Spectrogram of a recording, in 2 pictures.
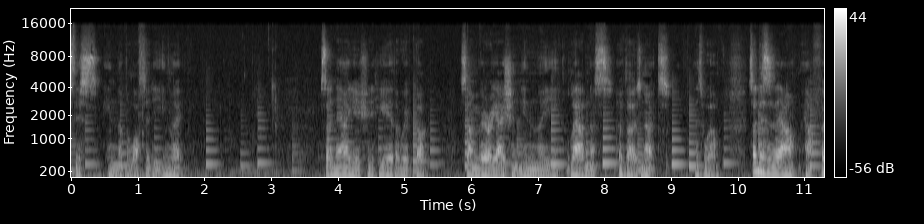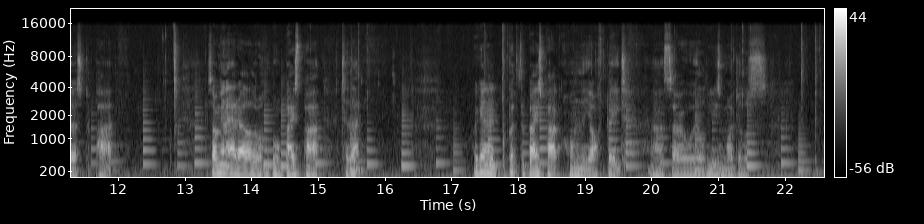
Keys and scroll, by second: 15.6 super+i, 17.8 shift+5, 19.1 space, 19.3 4, 21.4 super+i, 22.2-22.6 typing.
